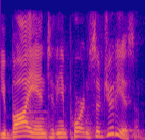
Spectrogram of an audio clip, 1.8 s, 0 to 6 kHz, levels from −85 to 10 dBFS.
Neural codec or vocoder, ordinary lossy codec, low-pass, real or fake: none; AAC, 32 kbps; 5.4 kHz; real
